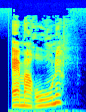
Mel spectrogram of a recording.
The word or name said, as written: amarone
